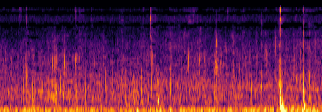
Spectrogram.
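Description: Faint light rain: a soft, even hiss with scattered drops ticking.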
